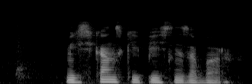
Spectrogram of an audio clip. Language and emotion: Russian, neutral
